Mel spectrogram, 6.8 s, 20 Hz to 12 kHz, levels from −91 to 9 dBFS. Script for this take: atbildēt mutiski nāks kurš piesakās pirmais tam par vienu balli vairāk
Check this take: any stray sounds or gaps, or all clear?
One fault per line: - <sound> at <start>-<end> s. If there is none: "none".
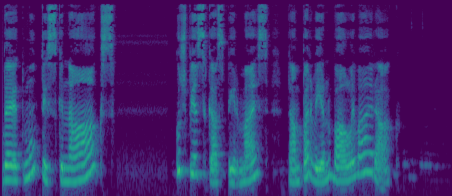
none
